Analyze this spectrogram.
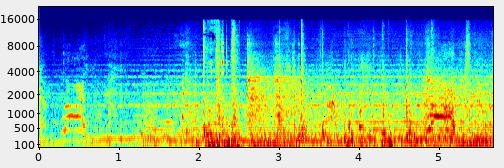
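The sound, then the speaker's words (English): A car window smashes as it is kicked in during a struggle with agents. A loud crash comes midway, surrounded by scuffling thuds and knocks, with raised voices over the commotion. “Wrestling with the agents, Ash kicks in the window, then hits the door release so Telly can get out.”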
